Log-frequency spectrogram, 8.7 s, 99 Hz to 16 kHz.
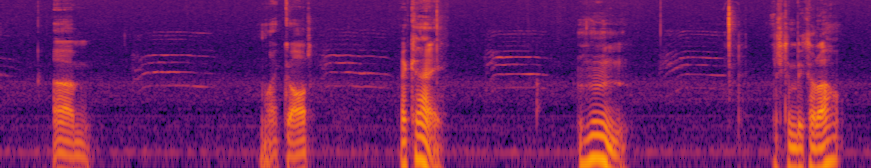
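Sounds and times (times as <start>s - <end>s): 
speech: 0.5s - 1.0s, 2.6s - 3.2s, 4.0s - 4.5s, 5.8s - 6.3s, 7.7s - 8.5s
cat meowing: 1.3s - 2.2s, 3.2s - 4.0s, 4.8s - 5.5s, 6.6s - 7.4s.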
